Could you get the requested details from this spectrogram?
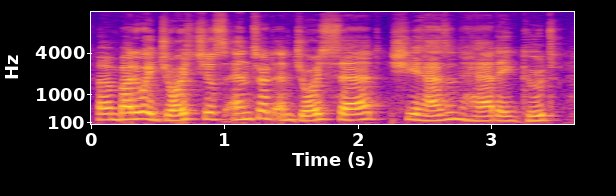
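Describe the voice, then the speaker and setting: A woman hosting a casual livestream chat, relaxed and halting, often restarting her sentences. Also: mid-range voice. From Netherlands. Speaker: host.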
